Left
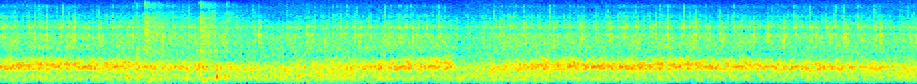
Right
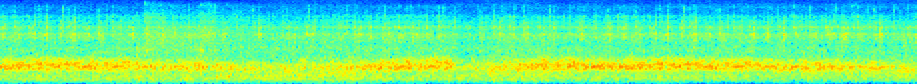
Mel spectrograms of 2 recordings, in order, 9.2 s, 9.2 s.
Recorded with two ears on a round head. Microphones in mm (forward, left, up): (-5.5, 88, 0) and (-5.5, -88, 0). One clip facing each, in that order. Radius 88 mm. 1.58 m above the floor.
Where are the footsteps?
35° left (ahead or behind), 3 m; by 2.4 s 50° left (ahead or behind), 3 m.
